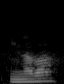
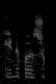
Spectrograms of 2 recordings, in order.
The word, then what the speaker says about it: Inaba: It's like halfway between the soft I and the E.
